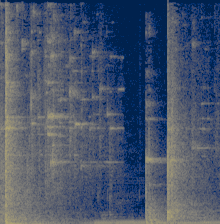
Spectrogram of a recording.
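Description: A cymbal struck and left ringing over a low, steady amplifier hum, with two more sharp drum hits about a second and a half in.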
